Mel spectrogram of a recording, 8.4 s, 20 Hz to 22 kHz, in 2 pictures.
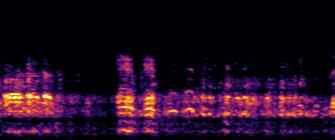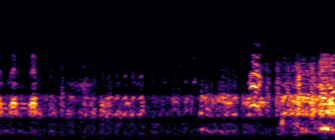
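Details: A flock of greylag geese on the ponds of Poleski Park, Poland, 1 October 2024, keeps up a steady noisy chatter of nasal honks, with sharper loud calls at the start, middle and end.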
